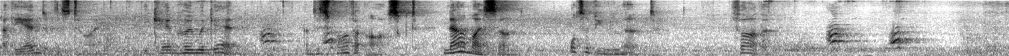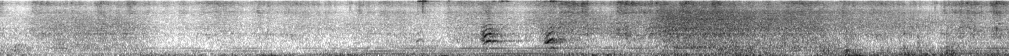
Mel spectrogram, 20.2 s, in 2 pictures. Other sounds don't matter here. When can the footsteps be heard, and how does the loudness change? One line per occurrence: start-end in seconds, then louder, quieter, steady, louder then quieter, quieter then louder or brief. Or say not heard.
not heard.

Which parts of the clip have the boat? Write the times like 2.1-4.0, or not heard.
0.0-20.1.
